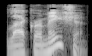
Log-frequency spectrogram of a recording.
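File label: "lacrimation", British English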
